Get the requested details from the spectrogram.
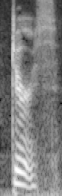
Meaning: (noun) 1. A period or condition when food is rare and hence expensive; famine 2. Scarcity; a lack or short supply 3. Dearness; the quality of being rare or costly
- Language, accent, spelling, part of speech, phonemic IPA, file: English, US, dearth, noun / verb, /dɝθ/, En-us-dearth.ogg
